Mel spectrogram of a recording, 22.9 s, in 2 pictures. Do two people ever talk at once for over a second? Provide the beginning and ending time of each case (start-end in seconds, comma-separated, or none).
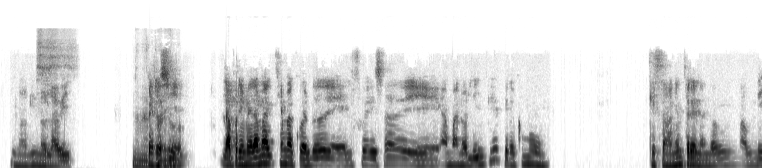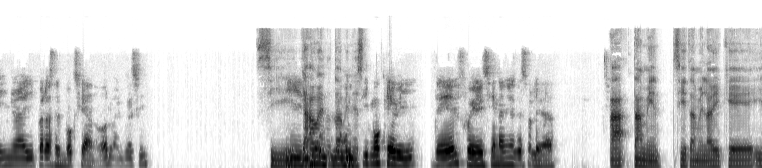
15.7-17.0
